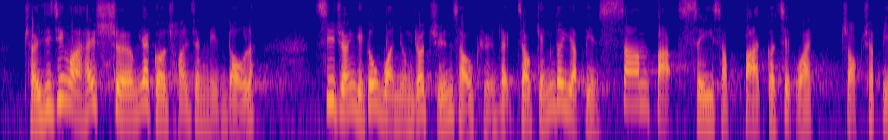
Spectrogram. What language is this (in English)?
Cantonese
